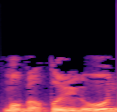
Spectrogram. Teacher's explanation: ناخد بالنا ان الطاء قوية مفخمة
